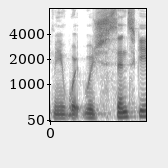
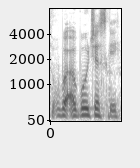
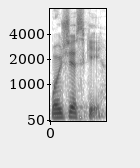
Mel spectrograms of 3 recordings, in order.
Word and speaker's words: Wojcicki: Miss Wojcinski, is that how you pronounce it? Yes, Wojcicki. Wojcicki, okay.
